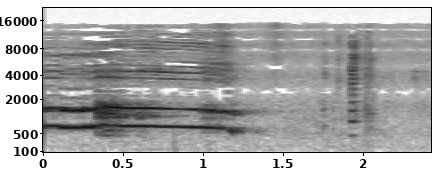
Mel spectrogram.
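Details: Baby Boer goat kids playing and running around on a family farm; one drawn-out, steady, slightly falling nasal bleat lasting about a second, followed by faint rustling.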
